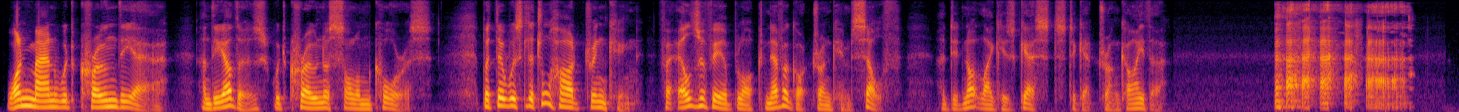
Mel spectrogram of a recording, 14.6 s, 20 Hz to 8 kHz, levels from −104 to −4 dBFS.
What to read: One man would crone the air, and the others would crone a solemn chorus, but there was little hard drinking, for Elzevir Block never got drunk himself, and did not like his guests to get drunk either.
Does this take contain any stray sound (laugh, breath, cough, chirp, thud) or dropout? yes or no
yes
